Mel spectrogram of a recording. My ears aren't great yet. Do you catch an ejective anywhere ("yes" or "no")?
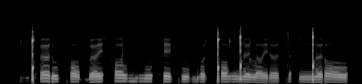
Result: yes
